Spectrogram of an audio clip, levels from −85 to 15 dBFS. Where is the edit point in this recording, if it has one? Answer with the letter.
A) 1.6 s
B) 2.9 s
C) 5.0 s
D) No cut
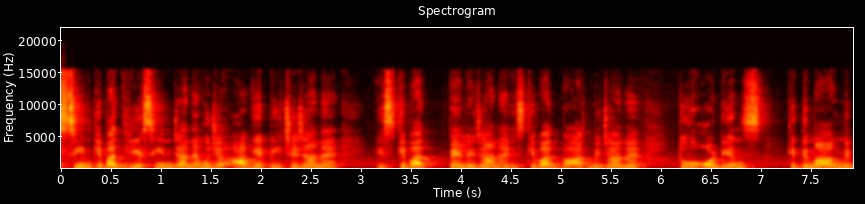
D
